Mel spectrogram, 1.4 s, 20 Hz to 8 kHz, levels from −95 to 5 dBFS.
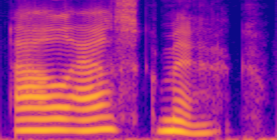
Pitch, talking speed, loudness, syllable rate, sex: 225 Hz, 130 wpm, -15 LUFS, 2.6 syllables/s, female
